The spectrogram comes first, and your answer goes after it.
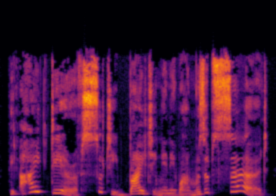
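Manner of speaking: usual speaking voice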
